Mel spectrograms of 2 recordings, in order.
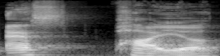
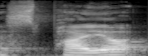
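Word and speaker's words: SPIRE: Entertainment bernama supaya Entertainment pertamanya aku kira cara bacanya itu spiel ternyata enggak ternyata bacanya supaya Entertainment mereka ini debutnya pada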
